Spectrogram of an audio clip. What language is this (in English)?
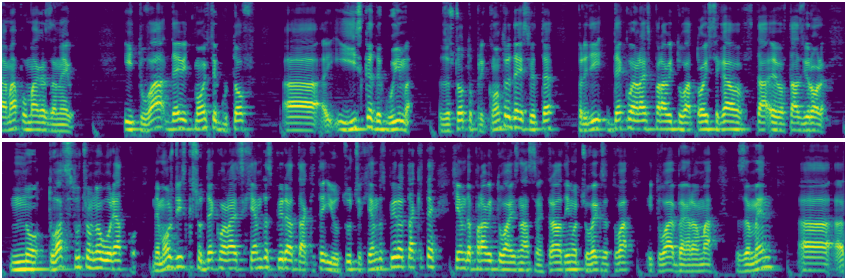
Bulgarian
